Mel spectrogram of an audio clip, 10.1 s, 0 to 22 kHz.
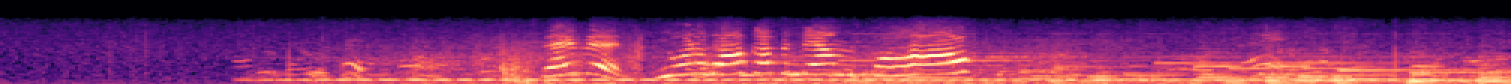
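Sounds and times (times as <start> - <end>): soft background music: 1.6 - 10.0
child's high-pitched voice: 3.6 - 6.6, 7.9 - 9.1.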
